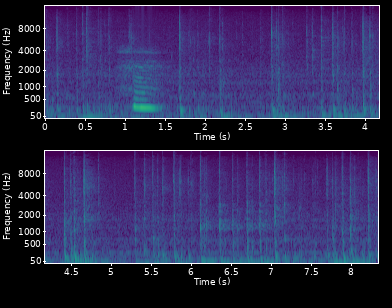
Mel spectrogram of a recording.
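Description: Typing on a computer keyboard while finishing work emails: a steady stream of quick, irregular key clicks running throughout, with a brief squeaky creak near the start.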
